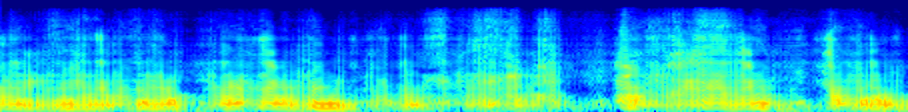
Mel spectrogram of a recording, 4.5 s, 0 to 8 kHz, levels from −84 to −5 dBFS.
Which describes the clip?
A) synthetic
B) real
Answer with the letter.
A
